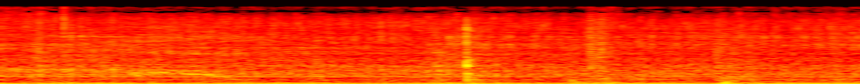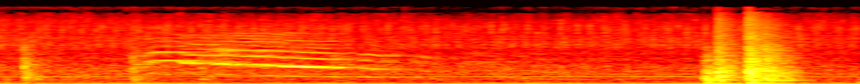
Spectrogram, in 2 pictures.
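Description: Raw chicken pieces sizzling steadily in hot oil and masala in a wok, with a few light clicks of the spoon against the pan. About five seconds in there is a short cry that falls in pitch, and a loud knock right at the end.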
